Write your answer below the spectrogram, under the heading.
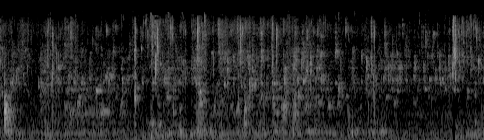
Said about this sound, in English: And that's it, so I can wash and brush. And this is totally my beauty routine. She uses the water to brush her teeth and clean her face, and it doesn't look at all like there's any lack of cleaning going on.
